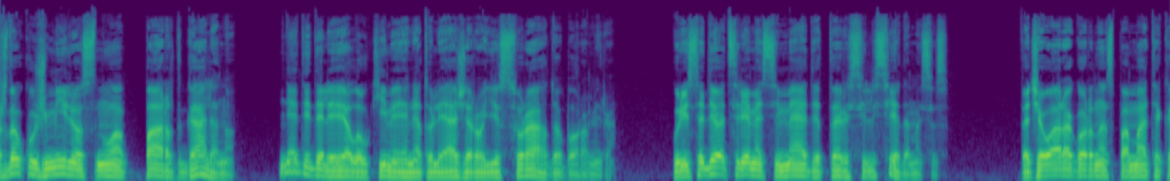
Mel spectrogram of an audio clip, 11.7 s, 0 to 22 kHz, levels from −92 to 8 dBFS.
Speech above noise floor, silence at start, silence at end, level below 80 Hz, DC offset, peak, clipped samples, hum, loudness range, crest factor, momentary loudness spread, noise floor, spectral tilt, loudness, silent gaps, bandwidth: 51 dB; 0 s; 0 s; -34 dBFS; under 0.1%; -2 dBFS; under 0.1%; none; 2 LU; 16 dB; 10 LU; -70 dBFS; -5.5 dB/octave; -19 LUFS; none; 17 kHz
